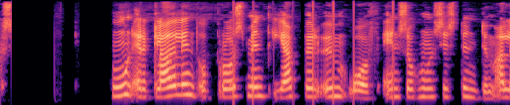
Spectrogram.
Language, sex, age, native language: Icelandic, female, 30-39, Icelandic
